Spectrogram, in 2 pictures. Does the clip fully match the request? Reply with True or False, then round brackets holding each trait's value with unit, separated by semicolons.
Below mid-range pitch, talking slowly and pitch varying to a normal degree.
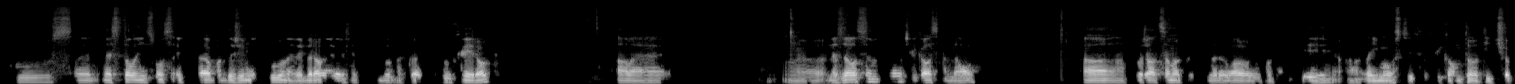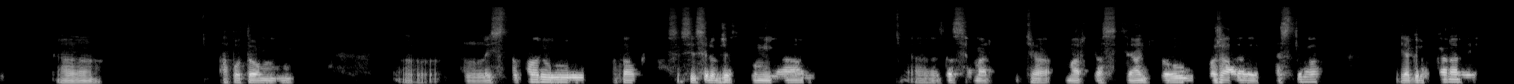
True (95 Hz; 105 wpm; 3.1 semitones)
